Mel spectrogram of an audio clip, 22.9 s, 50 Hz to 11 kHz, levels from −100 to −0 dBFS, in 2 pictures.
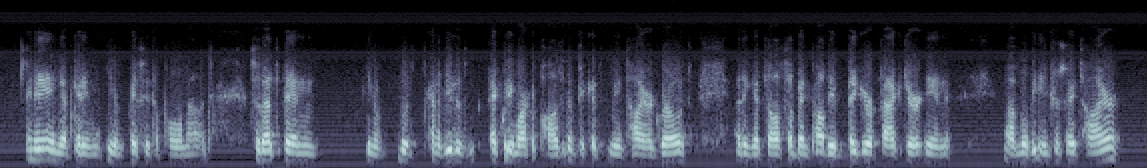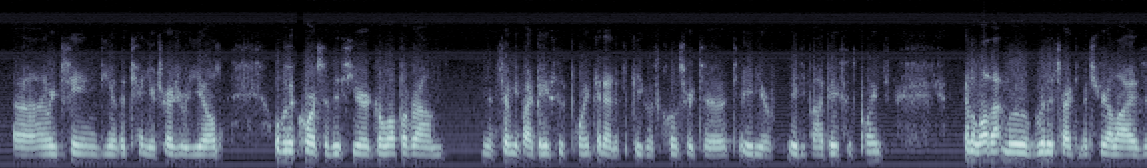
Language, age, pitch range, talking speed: English, 30-49, 120-145 Hz, 240 wpm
